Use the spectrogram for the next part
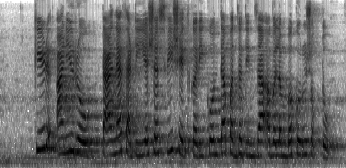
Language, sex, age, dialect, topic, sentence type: Marathi, female, 18-24, Standard Marathi, agriculture, question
